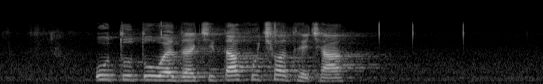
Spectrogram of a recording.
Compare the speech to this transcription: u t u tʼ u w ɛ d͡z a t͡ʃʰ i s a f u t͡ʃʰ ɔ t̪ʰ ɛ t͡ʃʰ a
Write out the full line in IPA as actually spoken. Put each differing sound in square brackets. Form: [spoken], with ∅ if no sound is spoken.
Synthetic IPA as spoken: u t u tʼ u w ɛ d͡z a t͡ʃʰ i [t] a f u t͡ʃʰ ɔ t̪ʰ ɛ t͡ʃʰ a

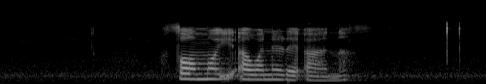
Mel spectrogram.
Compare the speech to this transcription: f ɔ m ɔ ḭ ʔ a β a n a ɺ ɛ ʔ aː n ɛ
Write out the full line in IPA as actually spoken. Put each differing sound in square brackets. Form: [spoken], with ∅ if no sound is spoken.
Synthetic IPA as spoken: f ɔ m ɔ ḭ ʔ a [w] a n [ɛ] ɺ ɛ ʔ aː n [a]

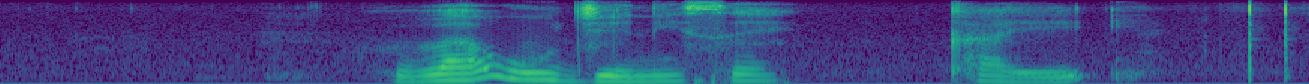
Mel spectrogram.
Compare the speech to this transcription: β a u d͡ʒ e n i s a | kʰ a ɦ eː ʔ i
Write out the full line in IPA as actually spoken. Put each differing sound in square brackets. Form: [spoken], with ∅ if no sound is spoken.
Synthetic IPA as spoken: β a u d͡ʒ e n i s [ɛ] | kʰ a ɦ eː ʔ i

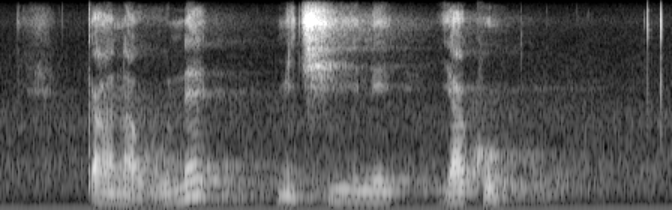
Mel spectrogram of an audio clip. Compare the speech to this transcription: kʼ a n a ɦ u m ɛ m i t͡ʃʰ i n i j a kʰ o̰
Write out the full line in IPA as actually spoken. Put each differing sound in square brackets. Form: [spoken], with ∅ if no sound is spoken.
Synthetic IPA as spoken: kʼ a n a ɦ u [n] ɛ m i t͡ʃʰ i n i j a kʰ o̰

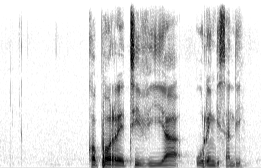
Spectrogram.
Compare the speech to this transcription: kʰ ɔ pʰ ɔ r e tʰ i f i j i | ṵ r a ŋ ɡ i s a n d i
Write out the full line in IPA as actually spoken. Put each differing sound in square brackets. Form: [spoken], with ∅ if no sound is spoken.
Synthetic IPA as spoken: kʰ ɔ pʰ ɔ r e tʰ i [v] i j [a] | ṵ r [e] ŋ ɡ i s a n d i

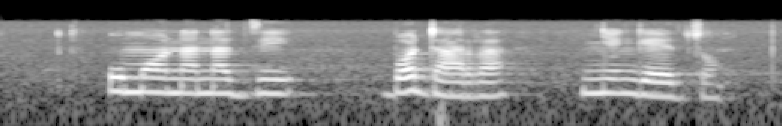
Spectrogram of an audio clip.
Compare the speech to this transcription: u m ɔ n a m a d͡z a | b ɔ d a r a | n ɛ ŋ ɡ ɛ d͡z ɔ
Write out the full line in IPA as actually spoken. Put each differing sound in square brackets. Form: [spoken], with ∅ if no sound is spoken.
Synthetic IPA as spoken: u m ɔ n a [n] a d͡z [i] | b ɔ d a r a | [ɲ] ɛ ŋ ɡ [ɛː] d͡z ɔ

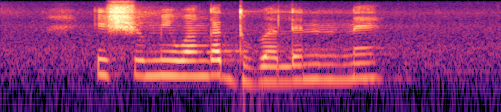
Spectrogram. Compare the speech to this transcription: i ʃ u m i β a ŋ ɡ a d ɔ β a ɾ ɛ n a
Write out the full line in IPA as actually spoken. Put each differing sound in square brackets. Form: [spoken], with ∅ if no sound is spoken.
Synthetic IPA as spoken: i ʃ u m i [w] a ŋ ɡ a d [u] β a [l] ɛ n [ɛ]

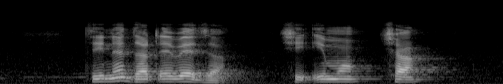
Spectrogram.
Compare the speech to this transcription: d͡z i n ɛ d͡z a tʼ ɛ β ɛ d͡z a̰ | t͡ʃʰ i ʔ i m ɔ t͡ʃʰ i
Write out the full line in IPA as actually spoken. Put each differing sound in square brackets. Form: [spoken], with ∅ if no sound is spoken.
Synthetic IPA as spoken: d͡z i n ɛ d͡z a tʼ ɛ β ɛ d͡z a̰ | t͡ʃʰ i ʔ i m ɔ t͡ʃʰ [a]

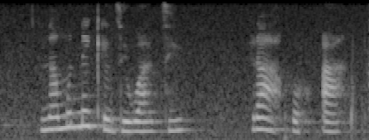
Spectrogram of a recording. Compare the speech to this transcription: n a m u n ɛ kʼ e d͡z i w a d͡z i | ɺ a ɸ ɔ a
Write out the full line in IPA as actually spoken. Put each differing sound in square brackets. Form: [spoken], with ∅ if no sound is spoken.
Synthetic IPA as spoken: n a m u n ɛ kʼ e d͡z i w a d͡z i | ɺ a ɸ ɔ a

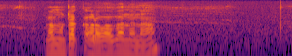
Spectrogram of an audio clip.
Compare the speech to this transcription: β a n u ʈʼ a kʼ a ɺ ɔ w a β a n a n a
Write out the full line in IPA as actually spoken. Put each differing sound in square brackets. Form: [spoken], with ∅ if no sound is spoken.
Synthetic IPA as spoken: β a [m] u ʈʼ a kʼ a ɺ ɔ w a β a n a n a

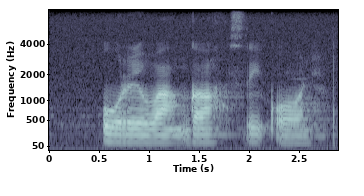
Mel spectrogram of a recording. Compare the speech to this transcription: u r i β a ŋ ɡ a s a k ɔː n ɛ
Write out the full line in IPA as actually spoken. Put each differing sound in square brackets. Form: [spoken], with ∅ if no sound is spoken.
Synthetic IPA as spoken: u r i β a ŋ ɡ a s [i] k ɔː n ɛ

